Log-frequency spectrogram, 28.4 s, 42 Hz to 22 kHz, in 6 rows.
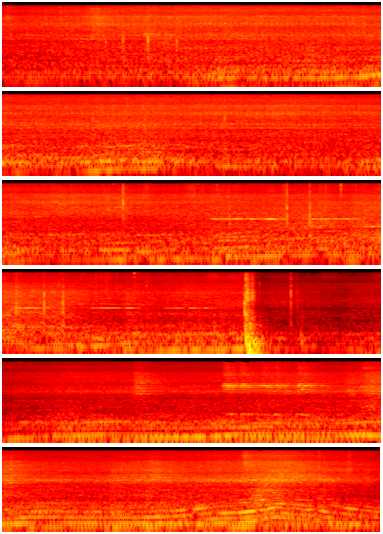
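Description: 2012 Holden Commodore's 3.6-litre V6 petrol engine running at idle and revved up and down a few times. A car door shuts with a loud thud about two-thirds of the way through. After that the engine sounds duller, heard from inside the cabin, and it is revved again near the end.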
